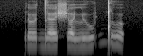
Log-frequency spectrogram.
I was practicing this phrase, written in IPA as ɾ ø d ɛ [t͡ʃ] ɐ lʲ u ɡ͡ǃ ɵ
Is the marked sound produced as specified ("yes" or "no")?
no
